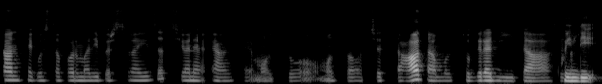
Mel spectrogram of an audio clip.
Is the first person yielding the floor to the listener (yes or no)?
yes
